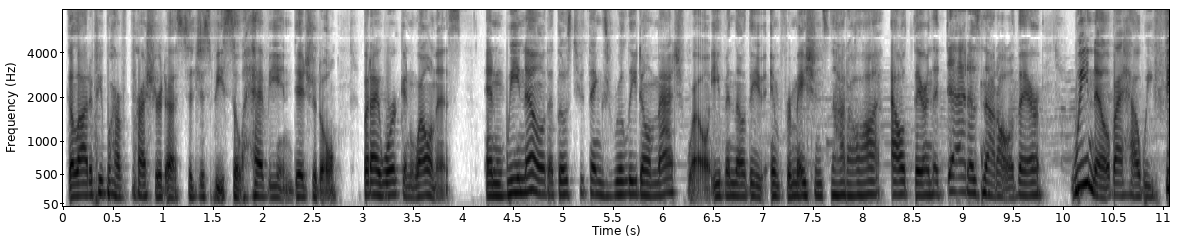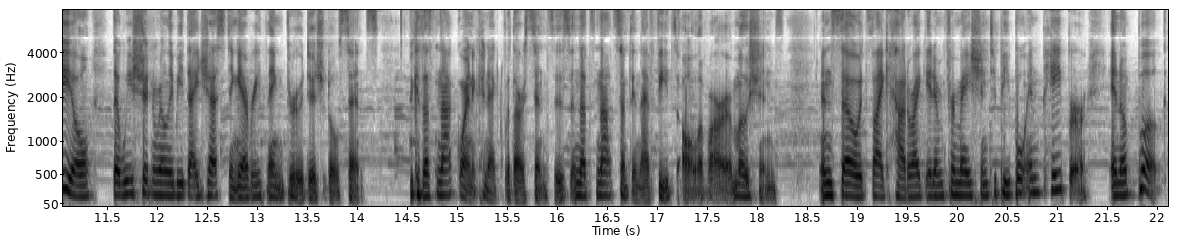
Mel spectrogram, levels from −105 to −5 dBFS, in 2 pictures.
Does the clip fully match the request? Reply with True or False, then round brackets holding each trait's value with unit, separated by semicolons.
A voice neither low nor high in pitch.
True (180 Hz)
